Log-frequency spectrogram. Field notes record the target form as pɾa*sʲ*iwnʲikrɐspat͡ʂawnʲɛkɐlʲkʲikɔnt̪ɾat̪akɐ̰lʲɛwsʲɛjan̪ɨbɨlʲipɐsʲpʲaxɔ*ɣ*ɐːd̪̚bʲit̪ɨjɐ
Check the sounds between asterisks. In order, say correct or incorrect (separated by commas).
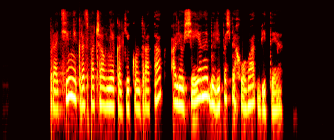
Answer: incorrect, incorrect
